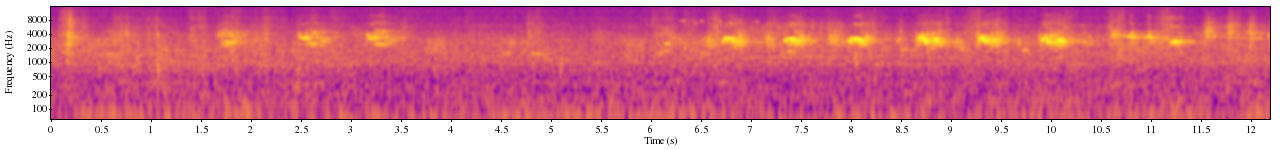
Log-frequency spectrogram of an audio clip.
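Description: Small birds chirping in short repeated calls, a few early on and then about two a second through the middle and later part, over a low steady hum.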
